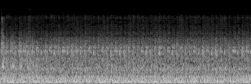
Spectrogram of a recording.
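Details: Kubota L3830 diesel tractor after ignition switch replacement fixed a no-start with dash cutting out while cranking: steady, even low chug with no misses or knocks; healthy idle.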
